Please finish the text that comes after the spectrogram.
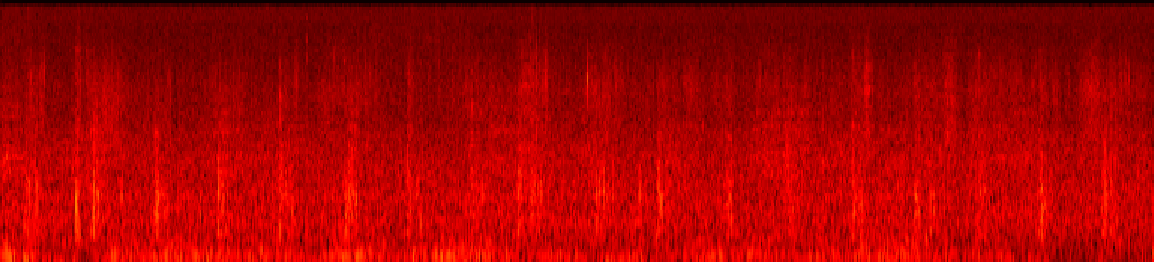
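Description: Footsteps crunch steadily along a dirt road in Montana, close to the microphone, with gusty wind buffeting underneath throughout.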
